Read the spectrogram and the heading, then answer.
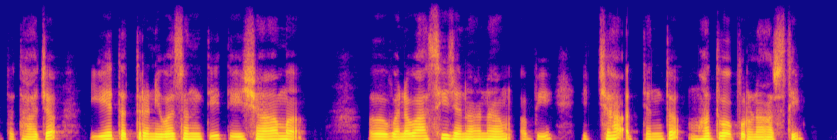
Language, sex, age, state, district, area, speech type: Sanskrit, male, 18-30, Maharashtra, Satara, rural, spontaneous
